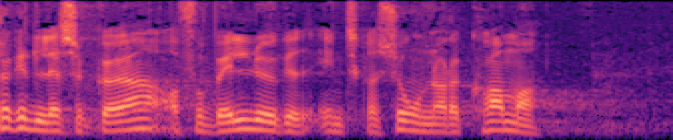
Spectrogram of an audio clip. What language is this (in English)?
Danish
